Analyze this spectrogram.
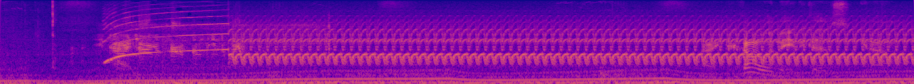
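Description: A police siren rises and wails steadily.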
